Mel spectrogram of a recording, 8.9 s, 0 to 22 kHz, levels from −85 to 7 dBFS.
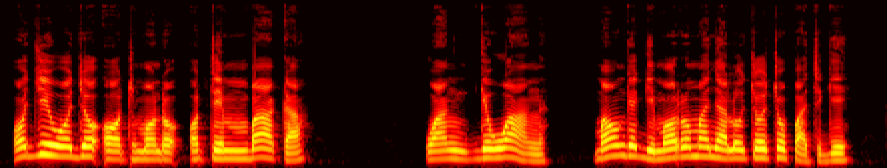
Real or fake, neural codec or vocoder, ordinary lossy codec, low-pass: real; none; none; 19.8 kHz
